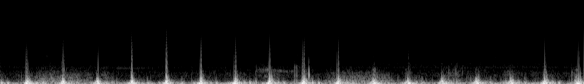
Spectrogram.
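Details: Male heartbeat during an intense cardio workout of about 15 minutes, with heavy breathing. Rapid, regular, forceful low thumps at roughly 170–180 beats a minute with a faint hum; he reports close to 200 bpm. Sinus tachycardia.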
